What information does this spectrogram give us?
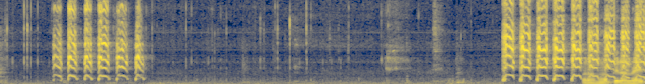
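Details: Hand-fed baby Indian ringneck parakeet begging: a string of about eight fast, nasal, arched squawks, a pause with faint clicks, then another rapid harsh series growing louder and mixed with a lower voice.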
